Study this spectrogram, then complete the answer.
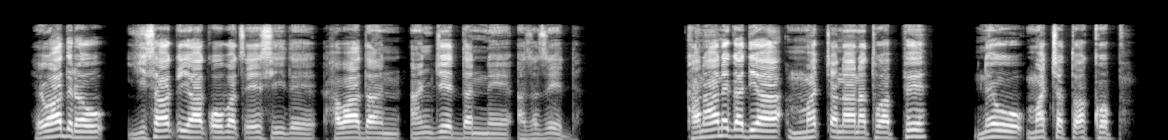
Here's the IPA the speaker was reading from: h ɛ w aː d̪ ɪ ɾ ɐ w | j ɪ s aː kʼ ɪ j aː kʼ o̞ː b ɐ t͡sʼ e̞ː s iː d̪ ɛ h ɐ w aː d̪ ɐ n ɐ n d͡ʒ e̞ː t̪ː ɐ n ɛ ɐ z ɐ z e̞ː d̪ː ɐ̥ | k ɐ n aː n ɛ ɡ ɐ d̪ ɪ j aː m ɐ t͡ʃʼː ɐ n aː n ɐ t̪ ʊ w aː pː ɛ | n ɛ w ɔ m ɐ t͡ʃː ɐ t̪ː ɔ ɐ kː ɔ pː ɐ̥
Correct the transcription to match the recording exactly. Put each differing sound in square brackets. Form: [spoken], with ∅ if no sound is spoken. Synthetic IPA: h ɛ w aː d̪ ɪ ɾ ɐ w | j ɪ s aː kʼ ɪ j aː kʼ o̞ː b ɐ t͡sʼ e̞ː s iː d̪ ɛ h ɐ w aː d̪ ɐ n ɐ n d͡ʒ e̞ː [d̪ː] ɐ [nː] ɛ ɐ z ɐ z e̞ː d̪ː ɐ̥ | k ɐ n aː n ɛ ɡ ɐ d̪ ɪ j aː m ɐ t͡ʃʼː ɐ n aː n ɐ t̪ ʊ w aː pː ɛ | n ɛ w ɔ m ɐ t͡ʃː ɐ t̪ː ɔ ɐ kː ɔ pː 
